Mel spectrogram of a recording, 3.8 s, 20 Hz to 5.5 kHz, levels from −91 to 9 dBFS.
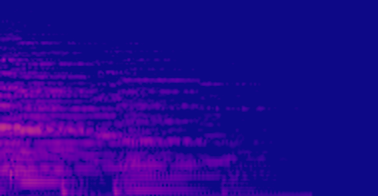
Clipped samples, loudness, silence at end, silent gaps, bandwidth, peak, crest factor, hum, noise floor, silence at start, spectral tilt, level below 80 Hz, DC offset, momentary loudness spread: under 0.1%; -60 LUFS; 1.1 s; none; 4.9 kHz; -44 dBFS; 18 dB; none; -87 dBFS; 0 s; -4.5 dB/octave; -78 dBFS; under 0.1%; 12 LU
